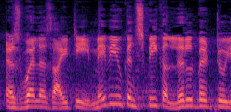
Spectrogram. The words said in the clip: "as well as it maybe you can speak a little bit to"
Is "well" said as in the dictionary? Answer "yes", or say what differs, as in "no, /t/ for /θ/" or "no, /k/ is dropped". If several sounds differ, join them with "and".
yes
